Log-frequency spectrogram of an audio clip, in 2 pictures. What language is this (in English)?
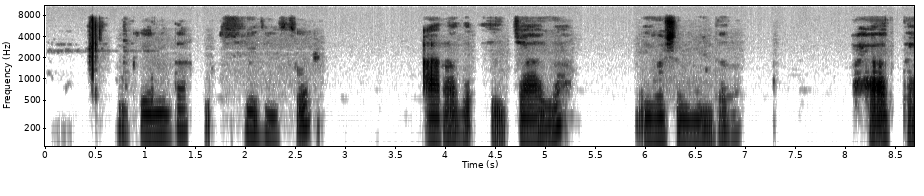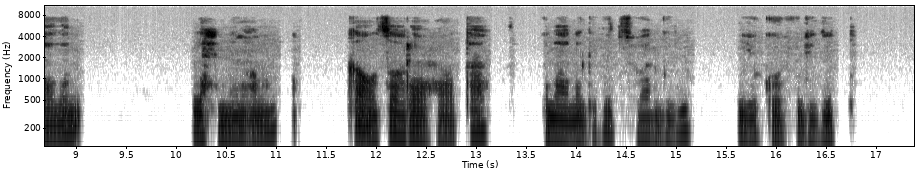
Somali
